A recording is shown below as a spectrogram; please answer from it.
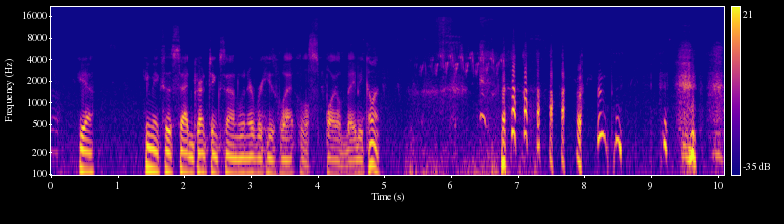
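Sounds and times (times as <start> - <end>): faint high chirps: 5.2 - 9.4.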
